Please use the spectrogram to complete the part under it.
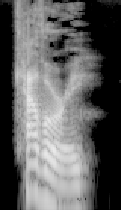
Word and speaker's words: cavalry: He asks, Coulson puts out Calvary tiles. Is he Jesus, if you believe in that sort of thing? Yeah, it's cavalry, not Calvary.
